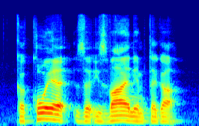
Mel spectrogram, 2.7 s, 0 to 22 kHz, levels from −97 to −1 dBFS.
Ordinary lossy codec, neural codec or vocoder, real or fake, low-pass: none; codec, 44.1 kHz, 7.8 kbps, DAC; fake; 14.4 kHz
